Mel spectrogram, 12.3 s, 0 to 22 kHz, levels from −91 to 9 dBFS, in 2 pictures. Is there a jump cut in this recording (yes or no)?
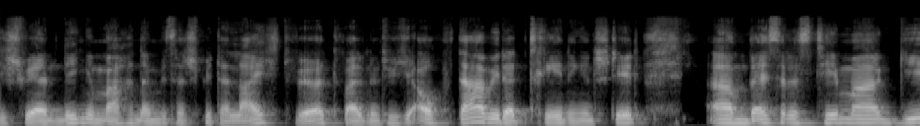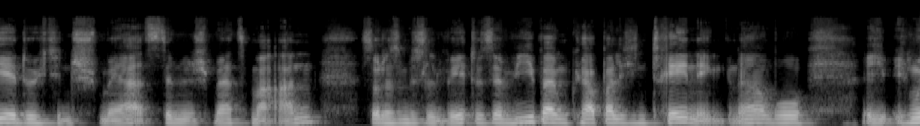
no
